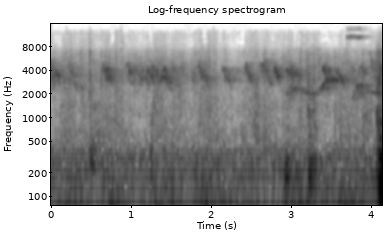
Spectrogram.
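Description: Small songbirds chirping and singing in the trees, many short quick notes throughout, with soft footsteps on paving underneath.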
